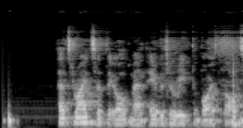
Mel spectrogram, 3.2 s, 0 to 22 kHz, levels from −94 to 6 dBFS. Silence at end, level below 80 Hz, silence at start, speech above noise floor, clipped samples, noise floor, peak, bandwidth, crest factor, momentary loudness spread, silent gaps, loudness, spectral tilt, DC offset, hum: 0 s; -44 dBFS; 0 s; 49 dB; under 0.1%; -67 dBFS; 0 dBFS; 10 kHz; 18 dB; 6 LU; none; -19 LUFS; -5 dB/octave; under 0.1%; none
